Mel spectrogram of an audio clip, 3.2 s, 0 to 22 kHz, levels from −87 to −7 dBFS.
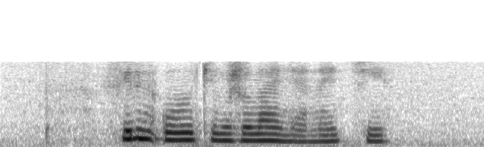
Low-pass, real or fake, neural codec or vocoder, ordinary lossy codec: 7.2 kHz; fake; codec, 24 kHz, 0.9 kbps, WavTokenizer, medium music audio release; AAC, 16 kbps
